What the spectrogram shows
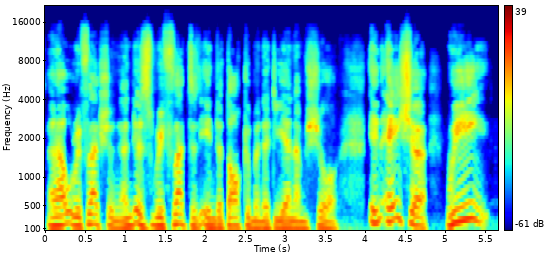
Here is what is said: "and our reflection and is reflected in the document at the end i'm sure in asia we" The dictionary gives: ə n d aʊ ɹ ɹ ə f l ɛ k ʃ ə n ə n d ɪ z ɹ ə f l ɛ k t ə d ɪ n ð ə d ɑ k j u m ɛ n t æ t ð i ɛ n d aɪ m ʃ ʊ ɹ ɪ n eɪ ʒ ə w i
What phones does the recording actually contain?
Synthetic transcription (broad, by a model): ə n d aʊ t ɹ ə f l ɛ k ʃ ə n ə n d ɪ s ɹ ə f l ɛ k t ə d ɪ n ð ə d ɑ k j u m ɛ n t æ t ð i ɛ n d aɪ m ʃ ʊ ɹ ɪ n eɪ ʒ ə w i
